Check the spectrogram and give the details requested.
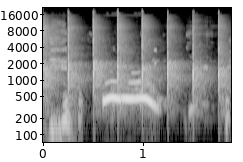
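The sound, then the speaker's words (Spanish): Virtual applause welcoming a guest, steady, evenly paced clapping, about eight sharp claps in under two seconds, with a brief sustained vocal cheer rising over the middle of it. “Así que yo quiero que recibamos con un fuerte aplauso virtual a Lisette Selman, que nos acompaña esta, este día.”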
